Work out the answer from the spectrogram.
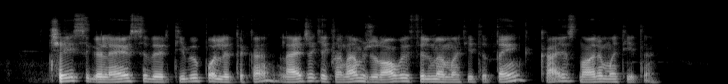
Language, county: Lithuanian, Vilnius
